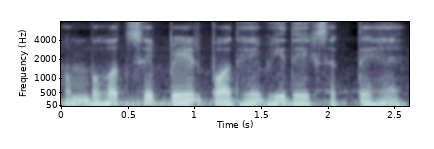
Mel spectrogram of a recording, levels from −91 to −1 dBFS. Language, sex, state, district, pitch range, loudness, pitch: Hindi, male, Assam, Kamrup Metropolitan, 100-115 Hz, -19 LUFS, 110 Hz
